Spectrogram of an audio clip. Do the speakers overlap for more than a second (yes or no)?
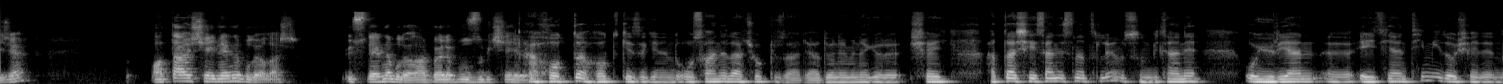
no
